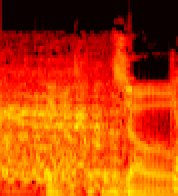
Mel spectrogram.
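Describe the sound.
A horse lets out a short, loud whinny, its shrill, quavering neigh rising and trembling before cutting off abruptly.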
